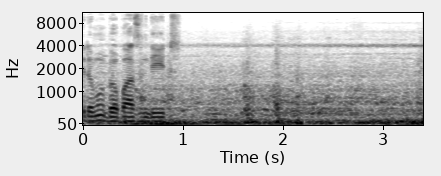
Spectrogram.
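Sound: electric tram running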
